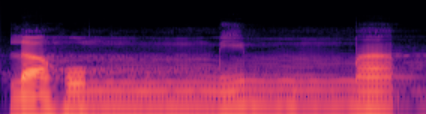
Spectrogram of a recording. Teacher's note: mim bertemu mim ini diidghamkan ya disebut dengan Idgham Mimi karena memasukkan mim ke dalam mim · mim hukumnya idgham ya idgham mimi jadi didengungkan kadar dua harakat begitu juga mim yang bertasdid ini didengungkan Qadar dua harakat · Mim sukun bertemu dengan mim, hukumnya idgham ya, idgham mimi, jadi didengungkan kadar 2 harokat. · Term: gunnah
